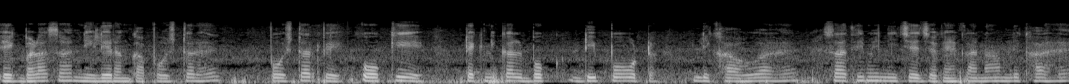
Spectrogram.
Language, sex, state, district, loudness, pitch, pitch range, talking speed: Hindi, male, Uttar Pradesh, Jyotiba Phule Nagar, -21 LUFS, 155 Hz, 145-165 Hz, 145 wpm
